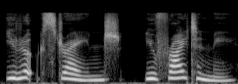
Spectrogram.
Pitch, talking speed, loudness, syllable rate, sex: 240 Hz, 150 wpm, -16 LUFS, 3.9 syllables/s, female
